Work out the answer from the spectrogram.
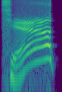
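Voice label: Vox Casting, korean; Esker; kingsraid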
